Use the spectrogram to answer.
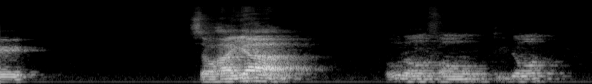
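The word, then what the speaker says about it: היה: So ha, ya, ha is how it's spelled, but it's pronounced ha, ya.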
